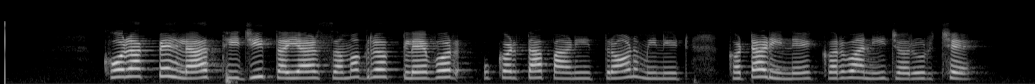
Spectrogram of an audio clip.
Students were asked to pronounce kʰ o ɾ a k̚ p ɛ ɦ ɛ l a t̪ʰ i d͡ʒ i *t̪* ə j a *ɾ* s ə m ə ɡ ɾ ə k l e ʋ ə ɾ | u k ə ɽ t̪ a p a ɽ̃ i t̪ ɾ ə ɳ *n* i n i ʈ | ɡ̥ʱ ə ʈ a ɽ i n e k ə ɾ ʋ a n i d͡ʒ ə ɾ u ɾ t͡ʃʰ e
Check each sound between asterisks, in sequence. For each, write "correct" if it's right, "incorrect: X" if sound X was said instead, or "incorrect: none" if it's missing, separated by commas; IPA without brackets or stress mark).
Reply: correct, correct, incorrect: m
